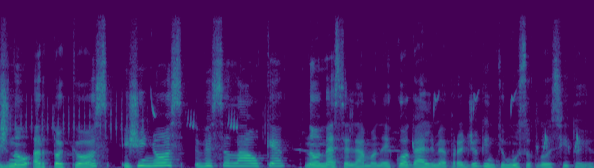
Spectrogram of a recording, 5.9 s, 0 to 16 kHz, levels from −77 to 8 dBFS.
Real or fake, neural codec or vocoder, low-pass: real; none; 14.4 kHz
